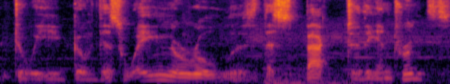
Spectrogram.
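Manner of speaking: very hushed, quiet voice. A player speaks in character, asking a companion about the way: very hushed tone. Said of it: "talks in a very hushed tone".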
